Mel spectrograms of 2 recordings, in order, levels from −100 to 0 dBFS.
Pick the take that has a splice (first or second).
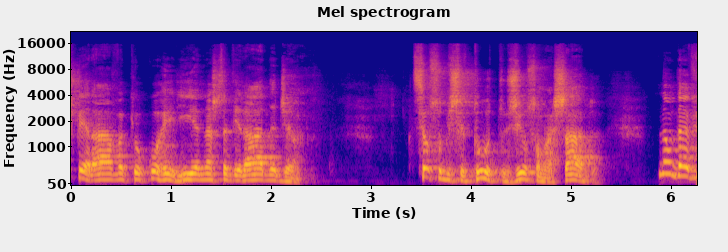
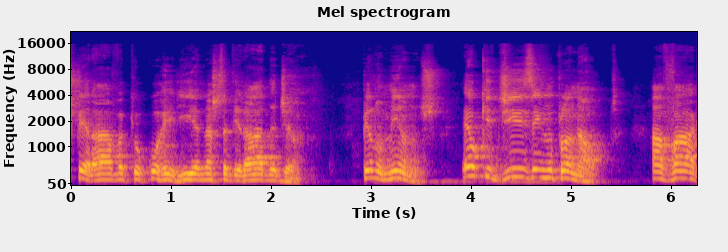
second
